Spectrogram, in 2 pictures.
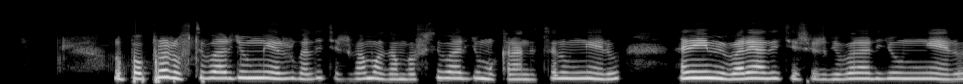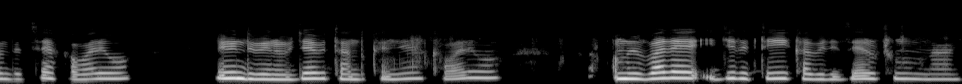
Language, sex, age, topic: Kinyarwanda, male, 25-35, finance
